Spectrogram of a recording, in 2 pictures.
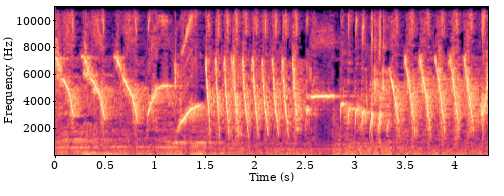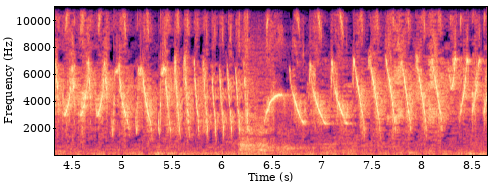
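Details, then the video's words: Melodious canary song aimed at the opposite sex: opening swooping whistles, a brief pure tone, then extended rapid trills and renewed rising slurs, bright and loud throughout. "o som melodioso de um canário atrai o sexo oposto"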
